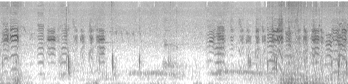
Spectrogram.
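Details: Zebra finches kept in an aviary, white and gray birds, calling: short nasal toots in clusters, a lull, then a renewed flurry over low background rumble.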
